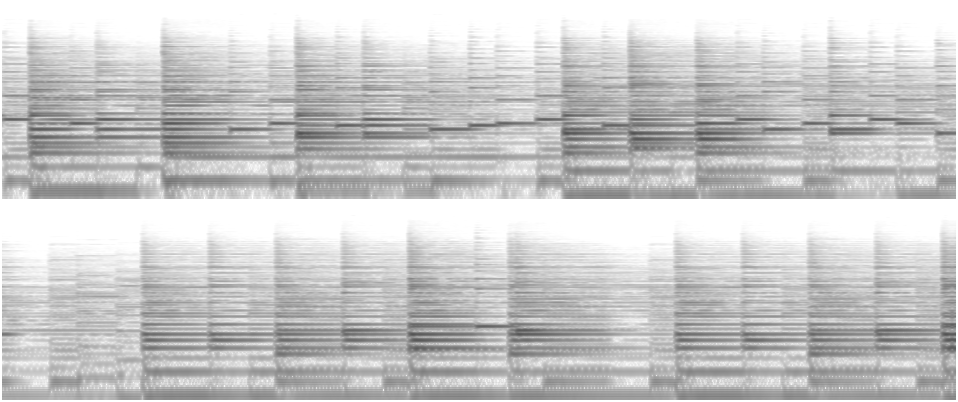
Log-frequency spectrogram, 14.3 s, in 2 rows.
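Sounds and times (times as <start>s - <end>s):
piano note Eb: 0.0s - 14.3s.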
